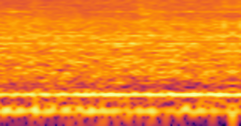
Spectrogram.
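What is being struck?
Nothing is struck.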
